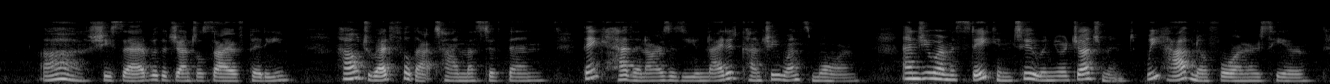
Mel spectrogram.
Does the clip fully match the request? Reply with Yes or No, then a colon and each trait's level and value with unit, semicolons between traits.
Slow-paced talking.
No: average, 170 wpm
